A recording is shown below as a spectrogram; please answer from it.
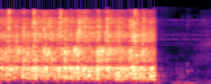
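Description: A group of people applauding, a dense patter of clapping that cuts off abruptly about one and a half seconds in, followed by near silence.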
